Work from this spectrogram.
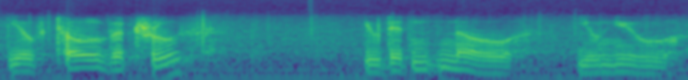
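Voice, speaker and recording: On a muffled, hissy old radio broadcast, a mysterious mind reader speaks deep and slow. He is commanding and intensely focused, pausing dramatically in 1940s radio style. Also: full character voice. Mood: focused, urgent.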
